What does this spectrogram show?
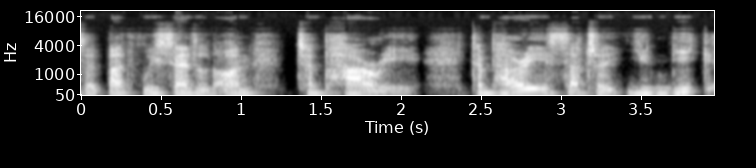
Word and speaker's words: Tapari: been a little bit think about how to pronounce it but we settled on tapari tapari is such a unique and Innovative concept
